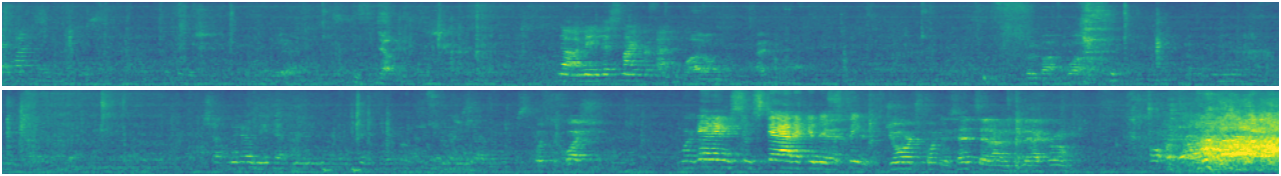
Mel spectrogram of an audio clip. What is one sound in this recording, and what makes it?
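An elderly man speaks calmly into a microphone over a loudspeaker.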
